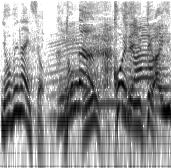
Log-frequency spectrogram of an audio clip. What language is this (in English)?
Japanese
